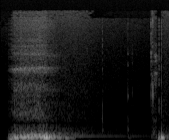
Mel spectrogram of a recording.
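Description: A person's sigh: one short breathy exhale close to a microphone, lasting about half a second, followed by a faint steady low hum.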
